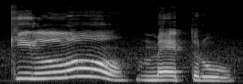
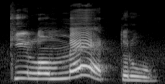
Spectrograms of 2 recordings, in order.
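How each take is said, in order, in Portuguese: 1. O acento está na antepenúltima sílaba. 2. O acento não está na antepenúltima sílaba. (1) "A antepenúltima sílaba sempre vai ser acentuada" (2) "Eu não posso falar quilômetro"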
